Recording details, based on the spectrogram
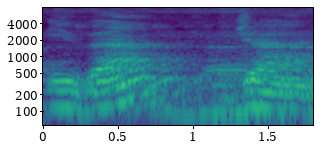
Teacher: Kalau idza yang pertama yang ditipisin itu dua harkat, sedangkan ja ditebalin lima harkat. Ya, ini mah mad wajib nih.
